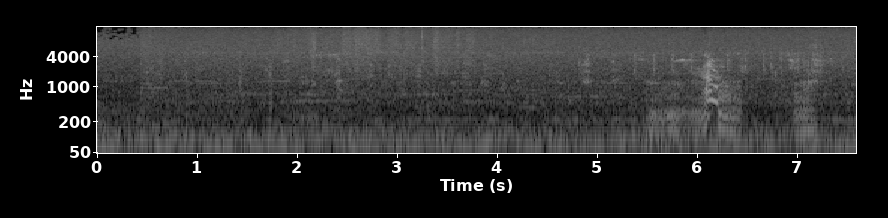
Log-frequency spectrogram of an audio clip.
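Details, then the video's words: Dogs playing near home in Cambodia; after a long stretch of low rumbling background, one sharp bark rings out about six seconds in, followed by a second, shorter bark. "Lovely dogs barking"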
